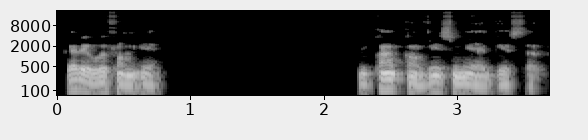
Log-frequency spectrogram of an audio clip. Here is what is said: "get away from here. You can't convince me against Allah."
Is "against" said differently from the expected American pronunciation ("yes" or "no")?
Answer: yes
